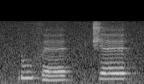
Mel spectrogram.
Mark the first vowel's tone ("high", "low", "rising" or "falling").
high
